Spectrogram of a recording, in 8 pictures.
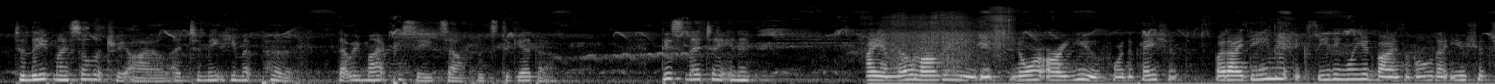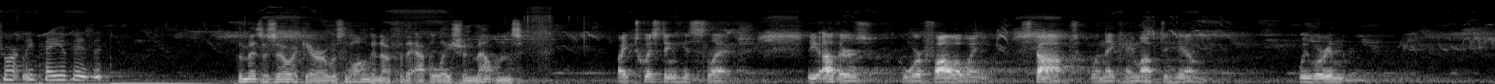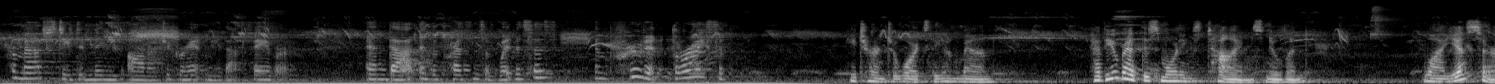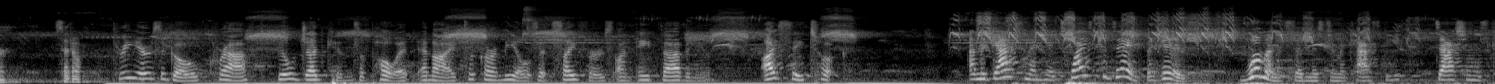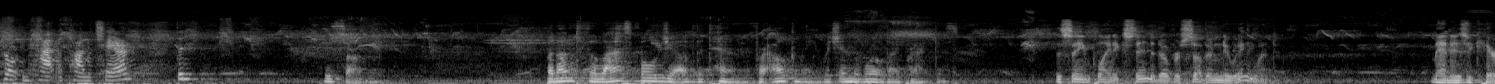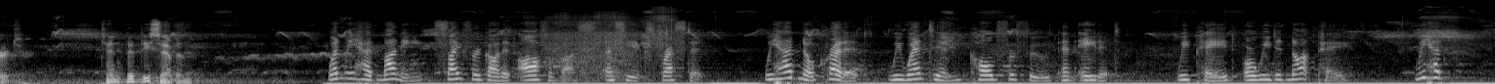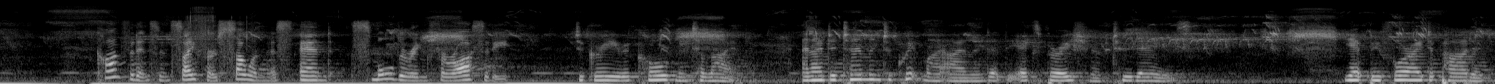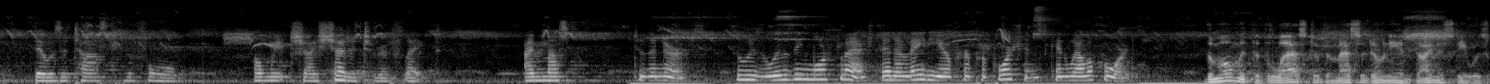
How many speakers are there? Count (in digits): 9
